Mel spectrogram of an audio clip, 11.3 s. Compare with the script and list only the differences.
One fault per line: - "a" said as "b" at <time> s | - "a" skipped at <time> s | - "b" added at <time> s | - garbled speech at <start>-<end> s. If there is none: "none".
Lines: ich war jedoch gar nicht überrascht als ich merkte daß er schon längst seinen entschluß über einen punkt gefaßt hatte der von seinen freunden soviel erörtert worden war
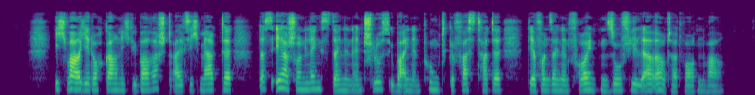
none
